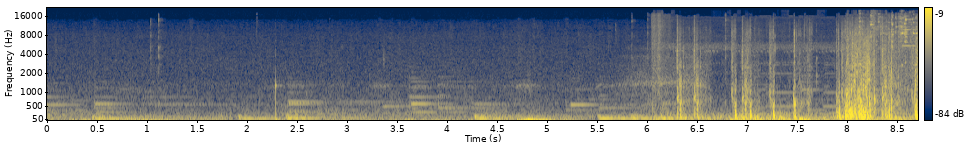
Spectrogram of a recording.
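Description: Horse hooves clip-clop in Lord of the Rings Online as a rider mounts and heads for the crafting hall, a steady close trotting rhythm over game music that swells into a noisy, rain-like wash near the end.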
